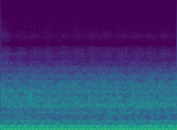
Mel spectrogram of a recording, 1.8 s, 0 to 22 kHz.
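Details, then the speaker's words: Mercedes 190SL with freshly rebuilt Solex carburetors, after a hot start: indicated 1,000 rpm, about 800 actual; smooth, even low idle with a steady rhythm and no misses or knocks. "we got a real nice idle we got an indicated 1,000 RPM with tax off so I think we're doing about 800 and this sounds like a real good idle"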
